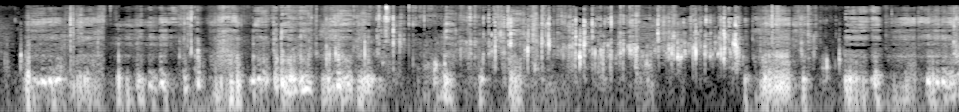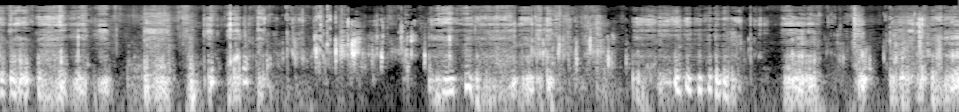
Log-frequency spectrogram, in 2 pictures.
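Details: Pit bull eating chicken and raw meat, with wet, irregular crunching and smacking chews in bursts, short pauses between mouthfuls and a faint voice now and then.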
